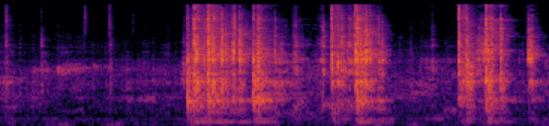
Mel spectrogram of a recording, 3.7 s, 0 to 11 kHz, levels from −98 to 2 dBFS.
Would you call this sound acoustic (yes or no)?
yes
